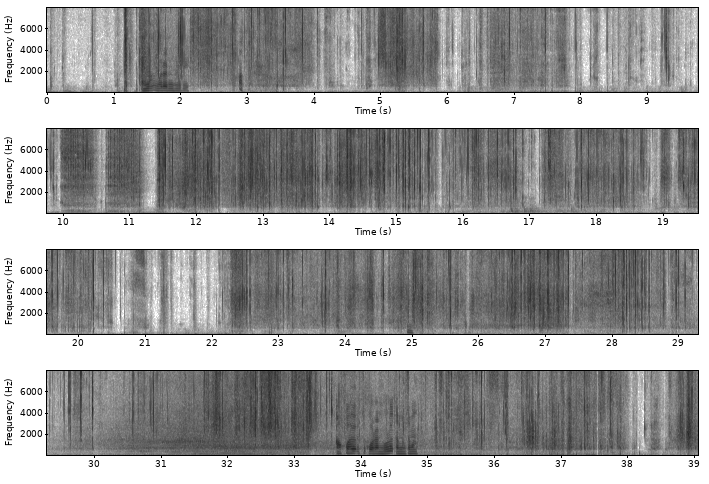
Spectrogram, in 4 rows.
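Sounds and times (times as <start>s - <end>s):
crunchy snack chewing: 0.1s - 39.0s
paper tissue crinkling: 1.4s - 5.9s, 11.4s - 21.0s, 22.1s - 39.0s.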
